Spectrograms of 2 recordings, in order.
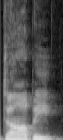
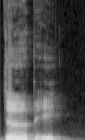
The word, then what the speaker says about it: derby: The first thing to notice is that it's pronounced derby to rhyme with Barbie, not derby, as in the Kentucky Derby in America.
